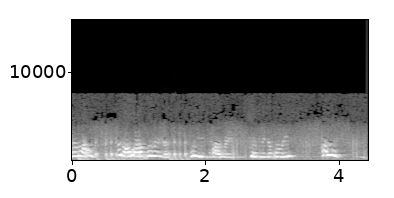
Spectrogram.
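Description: Wordless vocal cries with a wavering, bending pitch, broken into several stretches, from an old radio-drama recording.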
